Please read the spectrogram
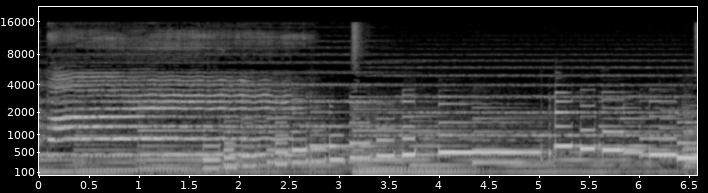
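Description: Music: an instrumental passage of a slow Thai love song, melody notes stepping over a steady low bass line.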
